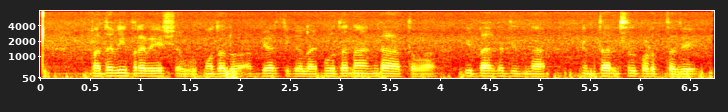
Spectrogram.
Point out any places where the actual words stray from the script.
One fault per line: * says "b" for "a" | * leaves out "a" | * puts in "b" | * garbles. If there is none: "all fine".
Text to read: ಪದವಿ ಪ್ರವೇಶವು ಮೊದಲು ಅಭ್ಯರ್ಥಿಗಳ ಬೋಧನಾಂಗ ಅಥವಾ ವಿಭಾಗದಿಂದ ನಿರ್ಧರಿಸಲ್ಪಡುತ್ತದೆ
all fine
